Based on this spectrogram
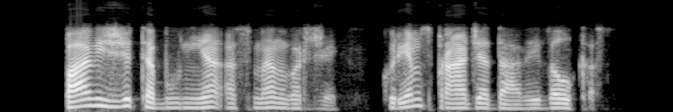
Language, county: Lithuanian, Marijampolė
